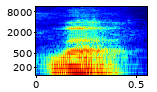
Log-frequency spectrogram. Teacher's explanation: Va is dental and labial.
